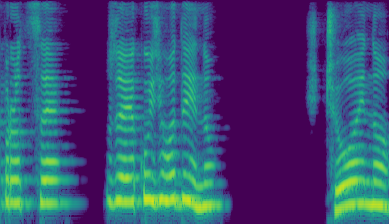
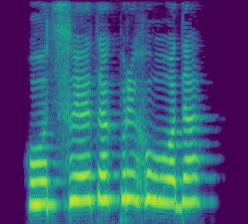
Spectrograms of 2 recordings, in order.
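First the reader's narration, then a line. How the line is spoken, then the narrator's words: Princess exclaims. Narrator (Ukrainian): вигукнула принцеса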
